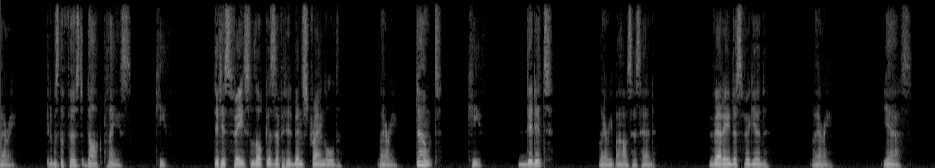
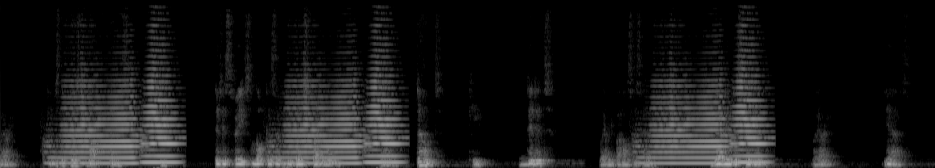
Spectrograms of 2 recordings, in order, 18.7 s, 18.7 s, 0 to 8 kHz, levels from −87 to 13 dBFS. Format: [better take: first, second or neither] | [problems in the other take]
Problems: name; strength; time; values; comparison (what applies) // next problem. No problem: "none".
first | background sound (Brass instrument); 4 dB above the speech // room echo; dies away in 0.5 s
